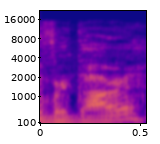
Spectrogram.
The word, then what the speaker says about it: Vergara: Is that how you say it, Vergara? – Yes.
